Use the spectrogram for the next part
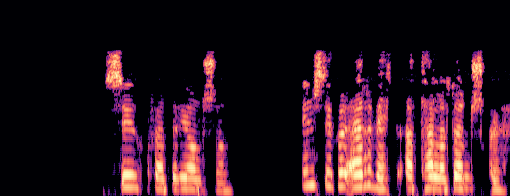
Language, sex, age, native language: Icelandic, female, 40-49, Icelandic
